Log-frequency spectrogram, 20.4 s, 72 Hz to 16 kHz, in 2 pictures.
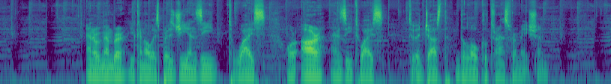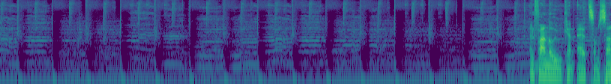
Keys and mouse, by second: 0.3 g, 0.7 z, 0.9 z, 2.8 click, 4.3-6.6 typing, 8.4 click, 8.6 s, 9.6 Escape, 10.8 r, 11.0 click, 11.1 s, 11.7 Escape, 12.0 alt+d, 12.2-13.3 typing, 12.7 click, 14.7 shift+click, 15.8 g, 15.9 z, 16.0 z, 16.6 click, 16.9 click, 17.2 alt+d, 17.3 r, 18.0 click, 18.7 click, 18.7 s.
